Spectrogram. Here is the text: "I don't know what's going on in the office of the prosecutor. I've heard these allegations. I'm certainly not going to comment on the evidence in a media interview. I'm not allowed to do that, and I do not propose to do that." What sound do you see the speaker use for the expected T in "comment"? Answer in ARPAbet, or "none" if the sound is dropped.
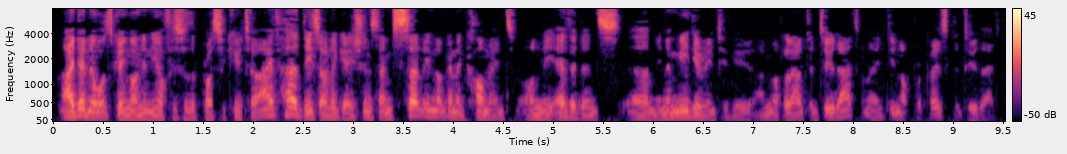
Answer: T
